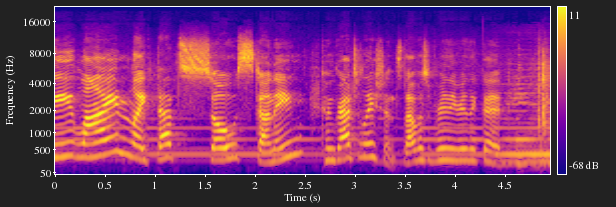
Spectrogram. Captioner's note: applause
